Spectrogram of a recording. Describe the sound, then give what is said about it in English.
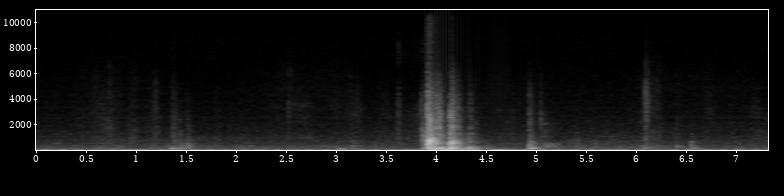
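A single bathroom door swings and bumps shut, a short burst of wood-and-latch noise standing out against quiet surroundings with faint scattered knocks. “There's the bathroom door.”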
